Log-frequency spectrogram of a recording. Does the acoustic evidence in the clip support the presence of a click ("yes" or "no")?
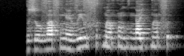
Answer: no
